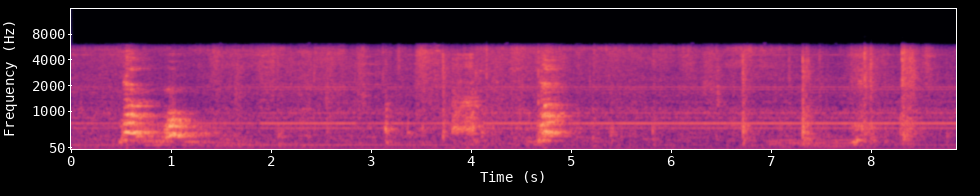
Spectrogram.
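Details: Seven-week-old Ca de Bou puppies from the parents Aqilah and Hurricane give a few short, yelping barks in scattered bursts, with quieter yips between them. A steady electrical hum runs throughout, along with light knocking noises.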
